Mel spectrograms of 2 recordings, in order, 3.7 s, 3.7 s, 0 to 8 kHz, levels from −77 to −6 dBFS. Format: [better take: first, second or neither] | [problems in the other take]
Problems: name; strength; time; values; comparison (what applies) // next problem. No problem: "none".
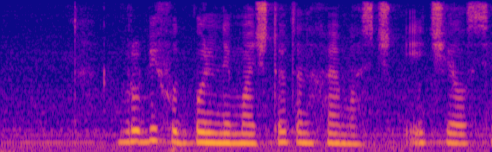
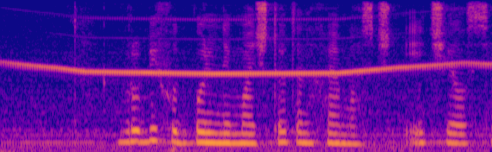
first | background sound (Animal); 3 dB below the speech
